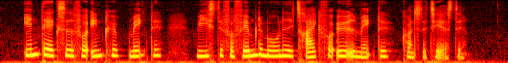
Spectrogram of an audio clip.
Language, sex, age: Danish, female, 46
